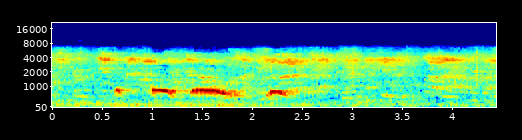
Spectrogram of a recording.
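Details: A wild-caught spotted dove, kept caged for 80 days, gives a soft, hollow phrase of four mellow coos, the middle ones drawn out, over a steady background hiss.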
